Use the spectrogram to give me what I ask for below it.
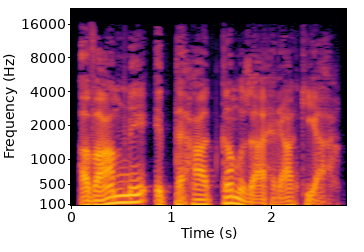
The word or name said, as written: इत्तहाद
